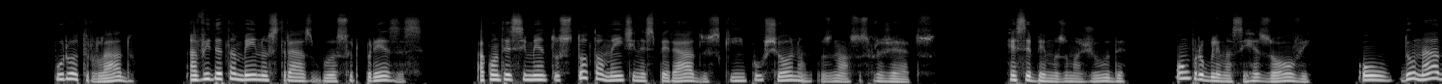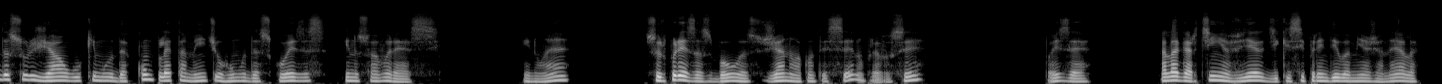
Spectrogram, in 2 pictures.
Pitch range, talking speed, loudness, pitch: 140-195 Hz, 130 wpm, -22 LUFS, 165 Hz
